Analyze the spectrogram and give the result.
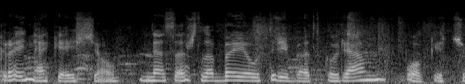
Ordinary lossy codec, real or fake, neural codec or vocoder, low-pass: Opus, 16 kbps; real; none; 14.4 kHz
